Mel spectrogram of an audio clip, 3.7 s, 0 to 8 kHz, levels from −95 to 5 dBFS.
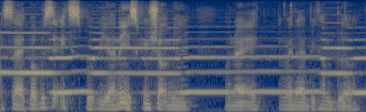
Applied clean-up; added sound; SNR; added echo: none; Wind instrument, woodwind instrument; 3 dB; none.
